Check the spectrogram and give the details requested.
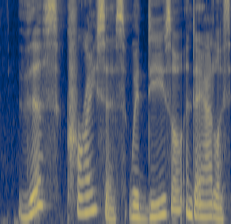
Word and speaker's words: Daedalus: Here's the asteroid Diesel, and it is conjunct Daedalus, or Daedalus, as my Greek friend Alex keeps telling me. Daedalus is the proper pronunciation.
